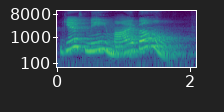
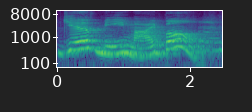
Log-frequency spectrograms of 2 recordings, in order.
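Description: First: It is said a little louder. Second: It is said loudest of all.

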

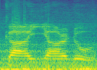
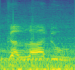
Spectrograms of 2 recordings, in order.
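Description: First: The double L sounds like a Y. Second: The double L sounds like an L. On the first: The speaker calls it right. "that's how you pronounce it with the Y" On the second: The speaker calls it wrong. "not Gallardo"

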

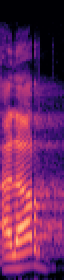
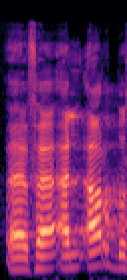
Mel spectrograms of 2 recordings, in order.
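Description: First: The glottal stop is dropped, its vowel moved back. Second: The glottal stop after the article is pronounced. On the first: "النقل يكون في كلمتين" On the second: "فالأرض تصير إيه؟"

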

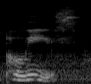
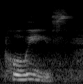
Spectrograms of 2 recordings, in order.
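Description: Both takes have the same delivery.

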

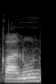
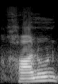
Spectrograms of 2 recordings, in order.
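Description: First: The word starts with a plain k sound. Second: The word starts with an aspirated kh sound. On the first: "Hyderabad में क का उच्चारण ख के तौर पर होता है" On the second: "कानून को खानून क्यों बोलते हैं"

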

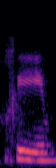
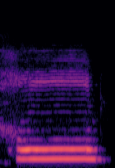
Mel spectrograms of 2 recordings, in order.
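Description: First: The word starts with a harsh scraping kh. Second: The word starts with a soft breathy h. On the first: The speaker calls it wrong. "Please make sure you don't say khim" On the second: The speaker calls it right. "I want that sound, the air, the hams coming out on the ha letters"

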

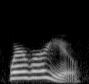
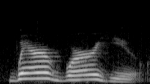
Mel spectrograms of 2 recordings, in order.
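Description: First: The sentence is said at a fast pace. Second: The sentence is said at a slow pace. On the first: "let's try it a little faster" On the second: "let's practice that sentence together three times slowly"

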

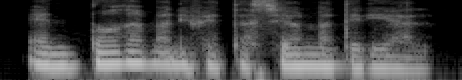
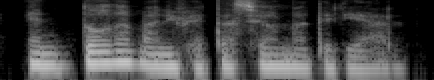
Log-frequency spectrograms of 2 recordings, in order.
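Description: No difference in how they are said.

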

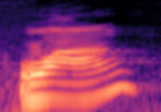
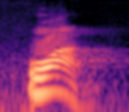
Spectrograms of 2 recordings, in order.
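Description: First: The pitch rises from middle to high. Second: The pitch falls sharply from high to low.

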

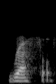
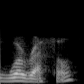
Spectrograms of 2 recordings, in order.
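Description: First: No w sound is heard before the r. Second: A w sound is heard before the r. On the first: The speaker calls it right. "we say wrestle" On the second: The speaker calls it wrong. "we don't say"

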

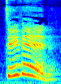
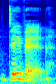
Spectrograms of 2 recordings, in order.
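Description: First: The name is called out loudly. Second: The name is said quietly. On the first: The person being called is far away. "if like he's far and I'm calling him like" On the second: The person being addressed is nearby. "But if it's like"

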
